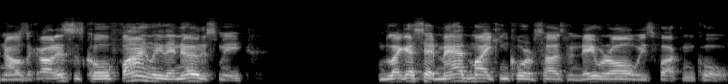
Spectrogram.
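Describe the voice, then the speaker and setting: Fairly high for a man, this voice has a bright, sharp tone. He keeps a moderate pace with ordinary pitch variation. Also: quiet background. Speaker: horror story narrator and YouTuber. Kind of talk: live stream rant. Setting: live stream. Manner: casual, profane.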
